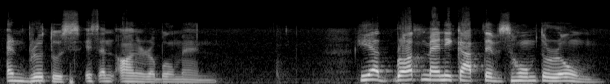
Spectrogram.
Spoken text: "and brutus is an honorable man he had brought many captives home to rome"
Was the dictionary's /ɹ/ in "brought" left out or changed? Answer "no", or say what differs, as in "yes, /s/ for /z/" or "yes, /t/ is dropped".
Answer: no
